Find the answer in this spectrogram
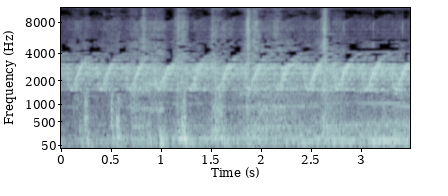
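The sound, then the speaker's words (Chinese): A car alarm blares while a car is being stolen, its warbling tone rising again and again in a fast, steady cycle that stays loud from start to finish over a low background rumble. “康探说着就去偷车，可汽车警报器响了起来。”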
